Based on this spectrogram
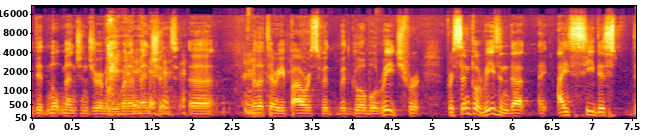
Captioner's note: laughter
